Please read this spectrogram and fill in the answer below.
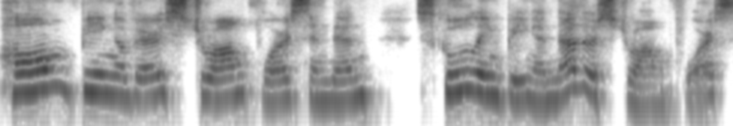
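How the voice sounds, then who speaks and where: Someone speaks with a Chinese accent. The recording is very clean, with a silent background. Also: woman. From US, raised in a Chinatown. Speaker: panel speaker. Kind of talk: personal storytelling at a panel talk. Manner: conversational, many fillers.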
